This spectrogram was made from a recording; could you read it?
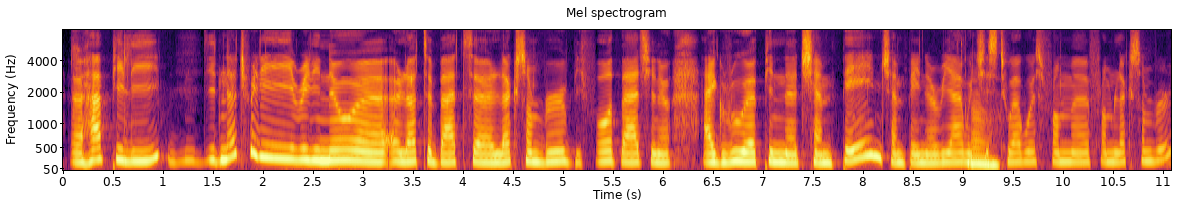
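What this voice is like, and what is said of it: French accent. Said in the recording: “from my accent, I think that some of you would know that I'm French”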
